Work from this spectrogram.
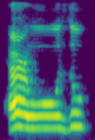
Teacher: दोनों दांतों के दरमियान थोड़ी जुबान बाहर आनी है, यानी कि जुबान की नोक जो है दांतों के किनारे, सनाया उलिया, ऊपर के 2 दांत सामने के दांतों के किनारों को टच करना है। · अब जाल में बजिंग साउंड नहीं आनी है, जू की आवाज नहीं आना है। जेड वो जू रॉन्ग।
